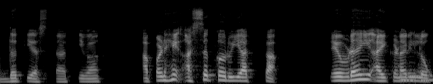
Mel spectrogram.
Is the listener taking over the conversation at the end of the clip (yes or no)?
no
